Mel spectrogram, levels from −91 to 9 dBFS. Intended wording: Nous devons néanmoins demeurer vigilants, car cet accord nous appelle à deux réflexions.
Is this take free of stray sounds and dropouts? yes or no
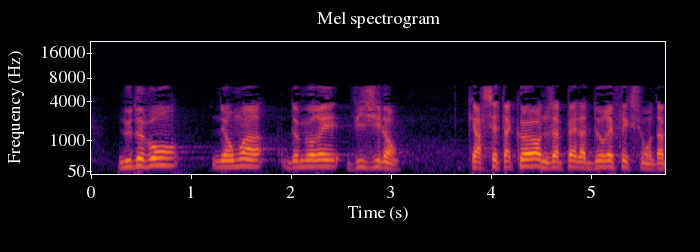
yes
